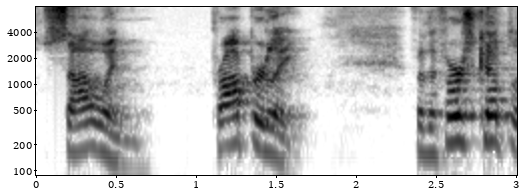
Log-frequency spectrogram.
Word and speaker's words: Samhain: yeah yeah decline decline declan says that i pronounced sawin properly for the first couple of years i knew about it decline i i called it samhain i didn't i was i was an idiot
